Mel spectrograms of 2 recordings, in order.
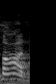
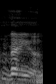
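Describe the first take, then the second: First: The vowel is an 'o' sound, like 'on'. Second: The vowel is an 'a' sound, like 'an'. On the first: The speaker calls it right. "Ludwig von, not Van" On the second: The speaker calls it wrong. "not Van"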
